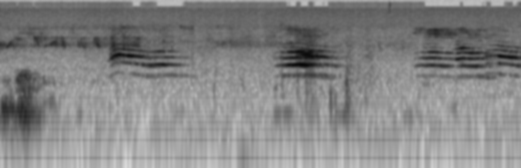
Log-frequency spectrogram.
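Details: Stray cat living in parks and streets, giving three drawn-out meows spaced about two seconds apart, the last one long and level, over light background hiss.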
